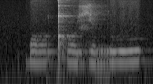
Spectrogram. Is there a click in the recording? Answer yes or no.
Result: yes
